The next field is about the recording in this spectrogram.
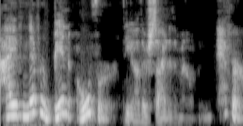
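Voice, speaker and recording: At a moderate pace, a woman uses a put-on character voice pitched high. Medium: read story. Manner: kind, earnest.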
